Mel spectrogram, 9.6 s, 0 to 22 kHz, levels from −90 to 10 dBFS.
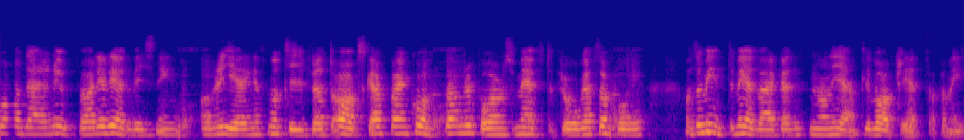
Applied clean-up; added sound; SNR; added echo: neural mask model DeepFilterNet 3.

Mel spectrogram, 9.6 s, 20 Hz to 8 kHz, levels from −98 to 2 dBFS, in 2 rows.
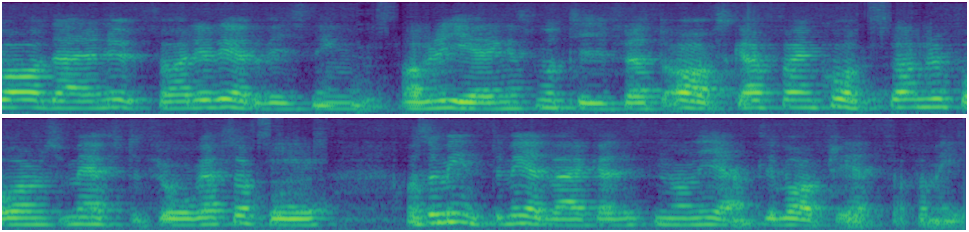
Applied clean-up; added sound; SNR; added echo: neural separator model SepFormer DNS4.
